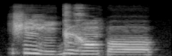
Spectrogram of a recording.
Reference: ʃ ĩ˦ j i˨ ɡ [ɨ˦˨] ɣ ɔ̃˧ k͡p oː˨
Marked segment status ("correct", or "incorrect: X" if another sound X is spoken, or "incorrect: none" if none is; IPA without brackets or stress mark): correct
